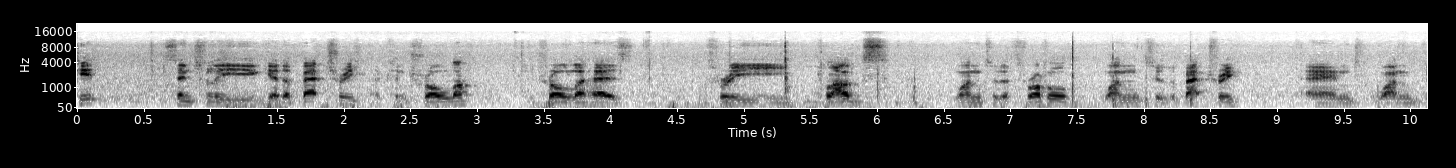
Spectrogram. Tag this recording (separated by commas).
Speech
